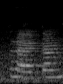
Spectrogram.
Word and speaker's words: threatened: The first is थ्रेटन्ड species. इसकी pronunciation थ्रेटन्ड है, ना कि थ्रीटेन्ड। इस ई को साइलेंट रखिए, थ्रेटन्ड स्पीशीज।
